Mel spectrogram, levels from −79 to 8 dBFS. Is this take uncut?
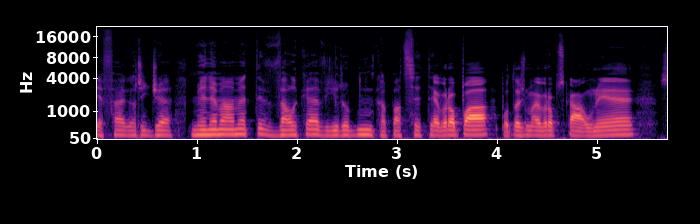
no; 2 cuts; at 0.9 s, 3.3 s

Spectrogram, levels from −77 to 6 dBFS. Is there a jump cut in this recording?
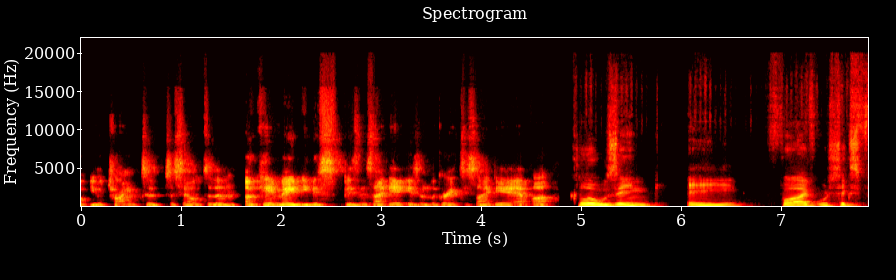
yes; 1 cut; at 4.7 s

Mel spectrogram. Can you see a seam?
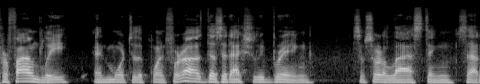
no; 0 cuts

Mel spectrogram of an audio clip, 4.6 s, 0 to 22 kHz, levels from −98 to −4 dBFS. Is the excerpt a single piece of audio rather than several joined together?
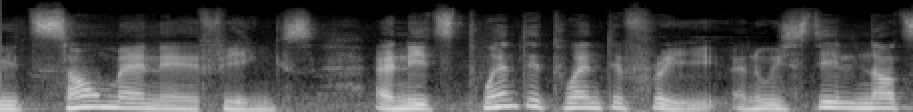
no; 1 cut; at 1.0 s

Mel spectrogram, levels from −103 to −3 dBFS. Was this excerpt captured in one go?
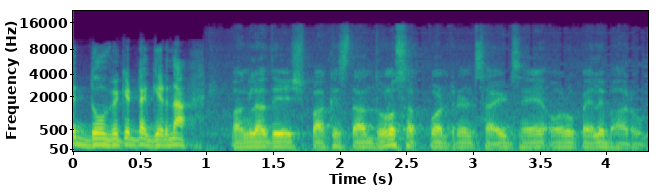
no; 1 cut; at 0.9 s

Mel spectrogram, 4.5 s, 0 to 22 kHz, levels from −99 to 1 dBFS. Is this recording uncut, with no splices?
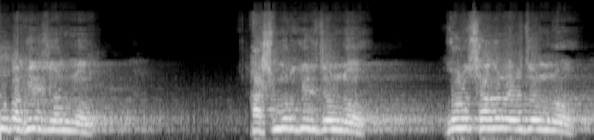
yes; 0 cuts

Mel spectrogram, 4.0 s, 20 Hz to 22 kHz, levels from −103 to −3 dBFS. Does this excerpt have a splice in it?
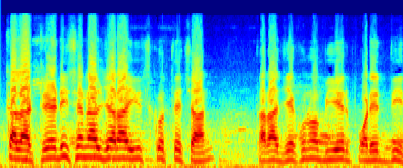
no; 0 cuts

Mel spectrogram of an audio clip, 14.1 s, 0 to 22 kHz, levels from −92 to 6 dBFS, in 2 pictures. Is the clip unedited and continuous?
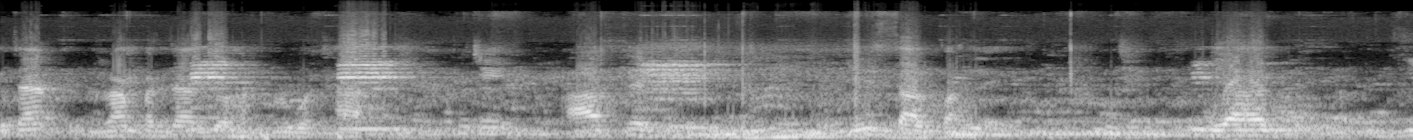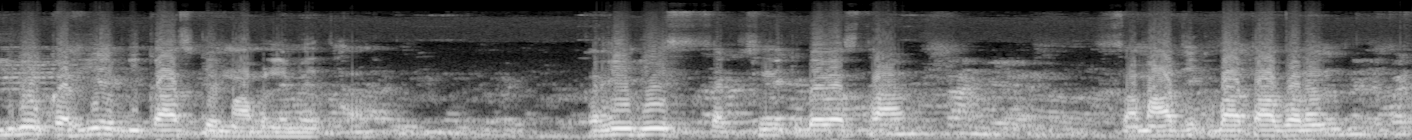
yes; 0 cuts

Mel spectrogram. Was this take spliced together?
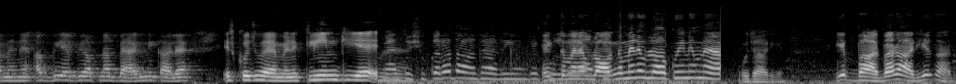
yes; 2 cuts; at 3.8 s, 7.2 s

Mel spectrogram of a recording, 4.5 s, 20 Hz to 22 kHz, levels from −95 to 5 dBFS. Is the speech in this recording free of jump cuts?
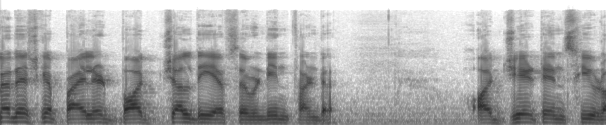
yes; 0 cuts

